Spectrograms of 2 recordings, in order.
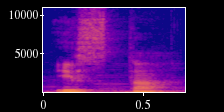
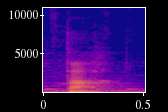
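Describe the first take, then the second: First: The word keeps its first syllable 'es'. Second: The first syllable is dropped, leaving 'tá'.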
